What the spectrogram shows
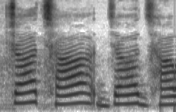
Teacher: चा, छा, जा, झा बोलते समय हमारी जीभ तालु को टच करती है, इसलिए ये तालव्य ध्वनियाँ हैं।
